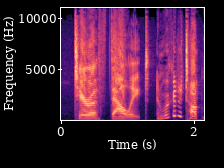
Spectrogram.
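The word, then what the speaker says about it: phthalate: polyethylene talate polyethylene talate notice this talate the pH is silent talate and we're going to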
